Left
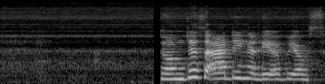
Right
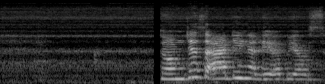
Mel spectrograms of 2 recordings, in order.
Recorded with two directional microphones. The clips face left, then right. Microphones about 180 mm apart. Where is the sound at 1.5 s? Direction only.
55° left (ahead or behind).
